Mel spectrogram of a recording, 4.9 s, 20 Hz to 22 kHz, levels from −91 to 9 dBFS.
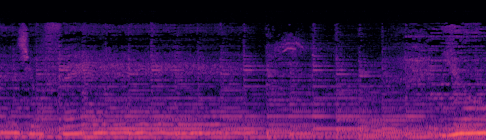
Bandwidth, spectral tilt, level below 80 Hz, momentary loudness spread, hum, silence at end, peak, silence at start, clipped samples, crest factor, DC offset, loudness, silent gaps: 11.5 kHz; -6 dB/octave; -58 dBFS; 6 LU; none; 0 s; -20 dBFS; 0 s; under 0.1%; 16 dB; under 0.1%; -36 LUFS; none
